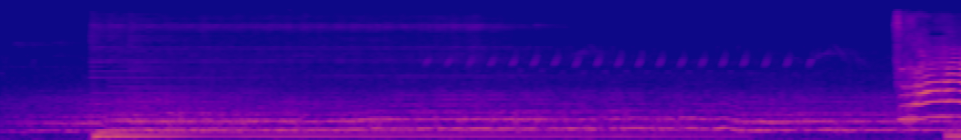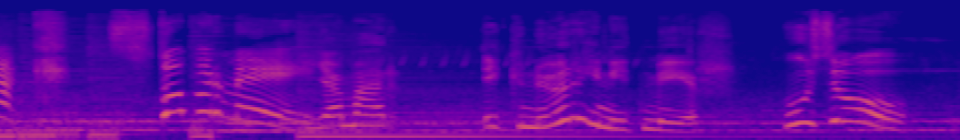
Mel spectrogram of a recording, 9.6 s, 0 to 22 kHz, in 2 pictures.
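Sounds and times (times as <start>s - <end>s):
bees buzzing: 0.2s - 9.5s
speech: 6.3s - 9.4s.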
